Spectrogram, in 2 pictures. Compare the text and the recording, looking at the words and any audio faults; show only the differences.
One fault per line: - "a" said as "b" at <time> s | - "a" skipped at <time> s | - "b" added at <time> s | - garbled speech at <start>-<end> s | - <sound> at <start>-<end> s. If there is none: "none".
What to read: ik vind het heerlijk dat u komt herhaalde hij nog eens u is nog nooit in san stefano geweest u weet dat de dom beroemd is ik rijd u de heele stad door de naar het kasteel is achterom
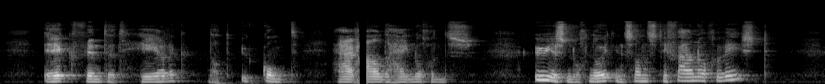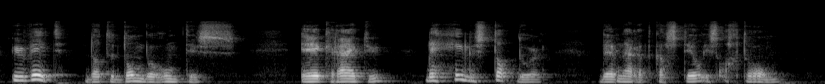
- dropout at 3.6-3.7 s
